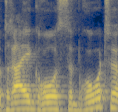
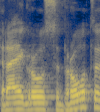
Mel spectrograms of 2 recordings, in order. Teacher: Im Norden haben wir das französische R und im Süden benutzt man eher das spanische oder russische R.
